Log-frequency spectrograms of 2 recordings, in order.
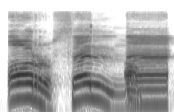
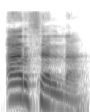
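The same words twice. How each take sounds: First: The r sound is heavy and thick. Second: The r sound is light and thin. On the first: The speaker calls it right. "Ra is thick" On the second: The speaker calls it wrong. "You will not recite it as arsalna"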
